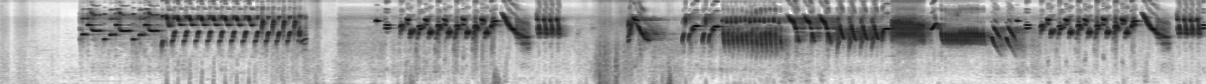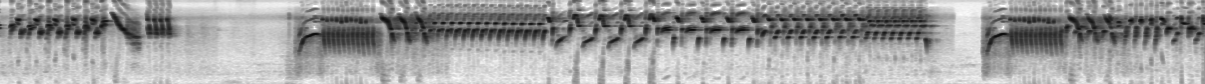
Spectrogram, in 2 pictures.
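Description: Agate canary singing: long phrases of fast trills and rolling repeated high notes, broken by short pauses, the longest about a second a little past halfway.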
